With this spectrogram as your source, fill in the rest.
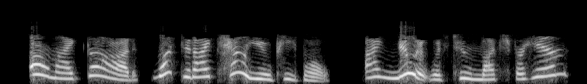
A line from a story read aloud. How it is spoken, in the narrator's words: shouted the little girl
